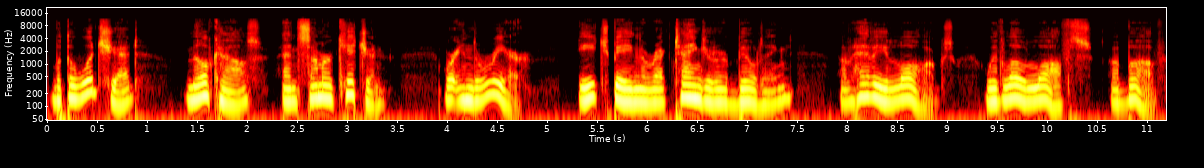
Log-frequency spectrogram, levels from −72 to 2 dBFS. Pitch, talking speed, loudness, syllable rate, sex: 135 Hz, 135 wpm, -15 LUFS, 4.2 syllables/s, male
